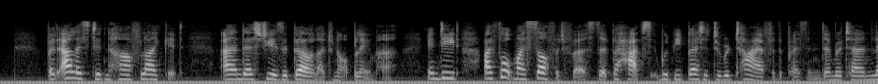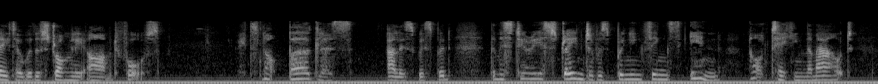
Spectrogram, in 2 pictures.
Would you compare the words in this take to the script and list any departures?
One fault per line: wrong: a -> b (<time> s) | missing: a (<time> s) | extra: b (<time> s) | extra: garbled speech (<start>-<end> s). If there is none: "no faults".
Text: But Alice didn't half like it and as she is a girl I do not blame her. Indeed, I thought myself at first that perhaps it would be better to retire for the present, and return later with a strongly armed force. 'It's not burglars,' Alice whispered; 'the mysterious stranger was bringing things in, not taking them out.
no faults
